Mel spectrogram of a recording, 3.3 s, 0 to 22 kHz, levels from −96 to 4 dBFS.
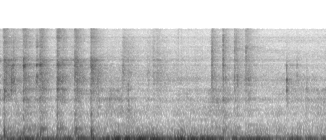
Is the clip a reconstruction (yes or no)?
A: yes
